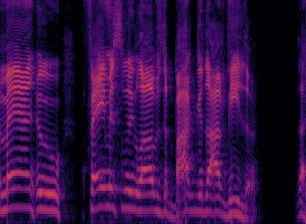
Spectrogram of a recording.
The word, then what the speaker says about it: Bhagavad Gita: The man who famously loves the Bhagavad Gita. Is that how you say it? The Bhagavad Gita?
